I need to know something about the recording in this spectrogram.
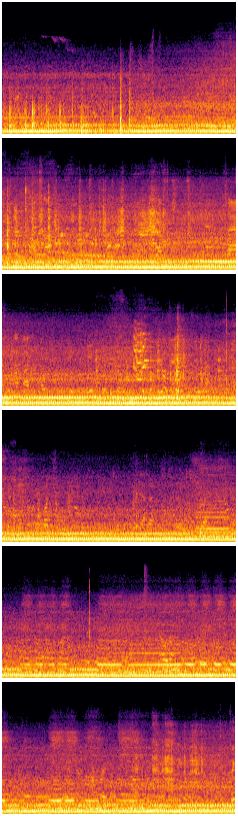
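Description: Mini excavator's diesel engine running steadily while it digs, with a shift in its note about two-thirds of the way through.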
